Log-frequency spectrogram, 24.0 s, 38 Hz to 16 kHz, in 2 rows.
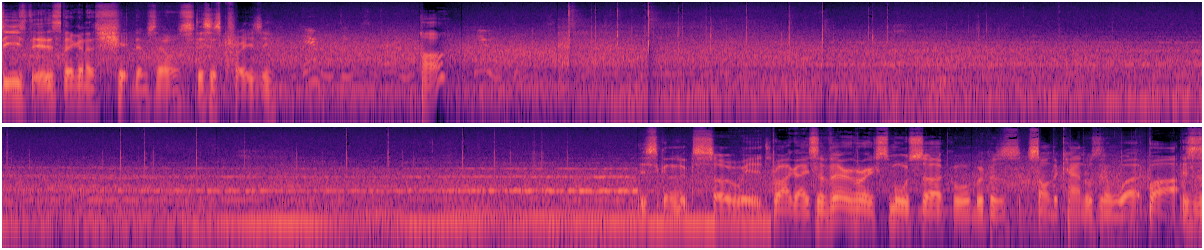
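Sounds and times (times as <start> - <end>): rushing background noise: 0.0 - 24.0
sharp clicks: 5.3 - 9.0
low droning hum: 5.5 - 23.2.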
